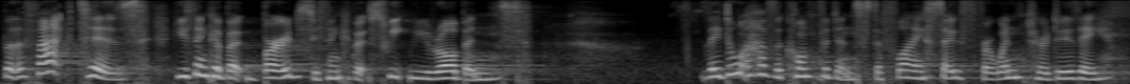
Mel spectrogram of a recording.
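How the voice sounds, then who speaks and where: A Scottish woman delivers a sermon in a relaxed, conversational manner and works anecdotes in as she goes. Her mid-range voice rings out with the long reverb of a church. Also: medium pitch, moderate pace. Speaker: preacher. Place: church hall.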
